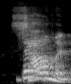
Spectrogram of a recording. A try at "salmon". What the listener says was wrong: Salmon. The L is silent.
